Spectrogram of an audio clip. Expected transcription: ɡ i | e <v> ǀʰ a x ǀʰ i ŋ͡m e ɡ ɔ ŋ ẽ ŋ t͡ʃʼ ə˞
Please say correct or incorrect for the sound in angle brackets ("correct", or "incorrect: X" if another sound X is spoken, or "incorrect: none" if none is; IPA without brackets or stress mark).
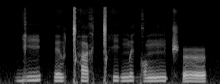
correct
